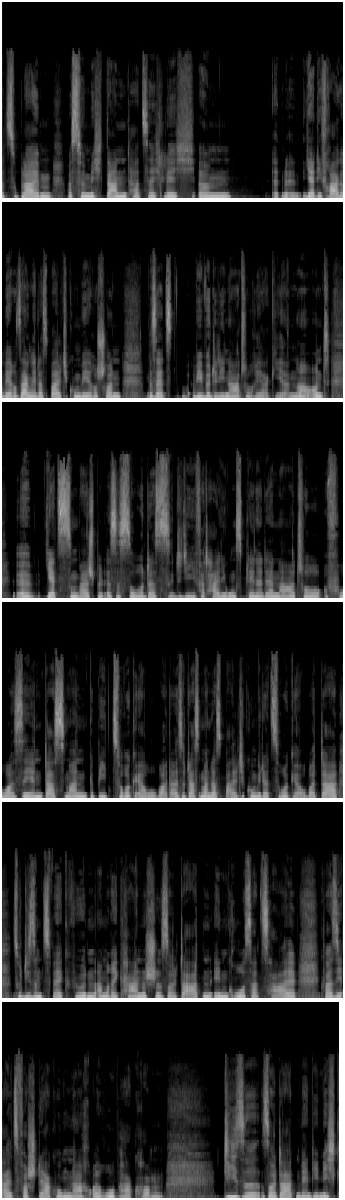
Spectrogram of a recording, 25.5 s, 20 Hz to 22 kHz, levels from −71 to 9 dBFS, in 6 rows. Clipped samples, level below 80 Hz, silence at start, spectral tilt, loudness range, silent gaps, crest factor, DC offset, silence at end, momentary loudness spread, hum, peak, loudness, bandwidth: under 0.1%; -54 dBFS; 0 s; -4 dB/octave; 2 LU; none; 16 dB; under 0.1%; 0.05 s; 7 LU; none; -6 dBFS; -22 LUFS; 17 kHz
